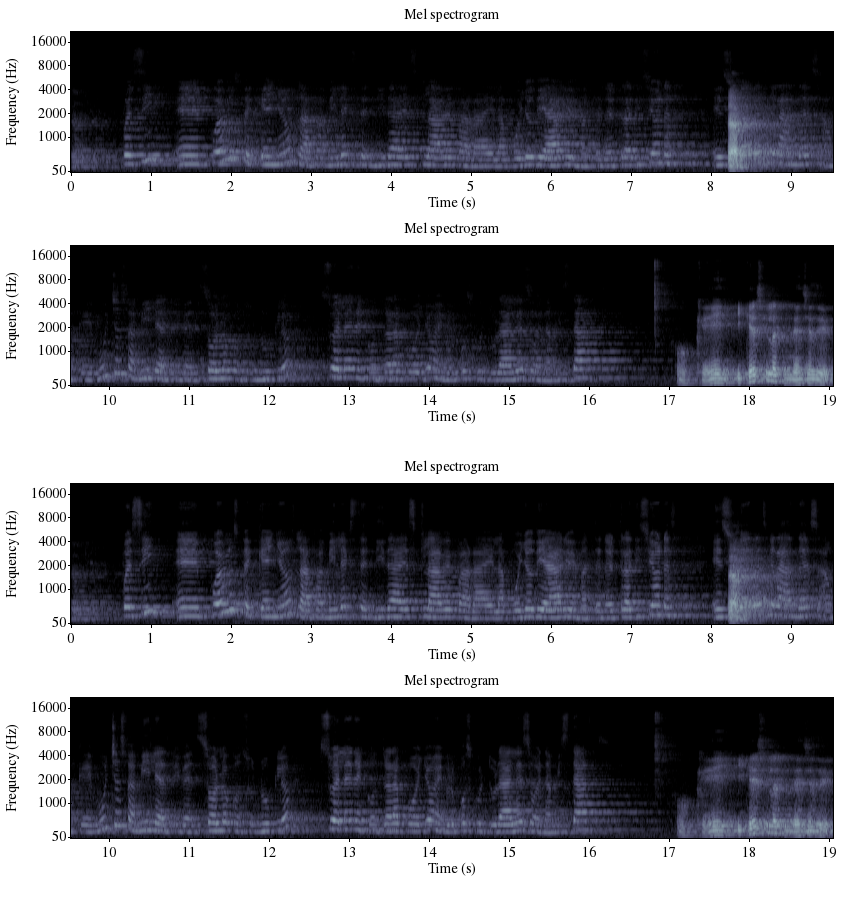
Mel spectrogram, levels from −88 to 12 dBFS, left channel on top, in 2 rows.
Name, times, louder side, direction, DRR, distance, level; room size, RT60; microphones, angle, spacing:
voice 1, 0.6-7.5 8.0-12.3 12.6-16.1, right 2 dB, 75° right, 4 dB, 1.2 m, -41 dB
voice 2, 17.1-19.0, left 3 dB, 85° left, 4 dB, 0.6 m, -29 dB
23.5 x 8.7 x 2.8 m, 2.3 s
head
